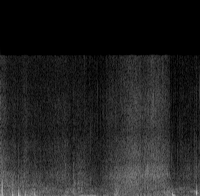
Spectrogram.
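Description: Footsteps on a frost-covered garden path, a few irregular soft steps, with a brief hiss just past the middle.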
